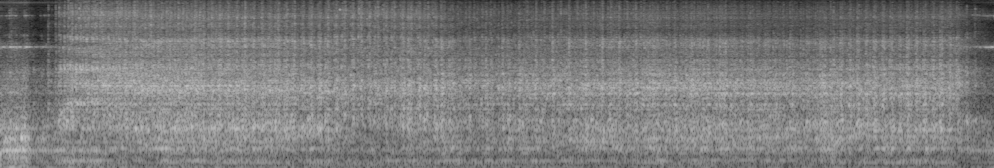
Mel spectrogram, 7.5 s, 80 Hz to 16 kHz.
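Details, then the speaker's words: Drilling a 22mm face mill adaptor for a 12mm x 1.75 thread: 10 mm drill gives a high raspy cutting hiss with uneven chatter through a hard spot in the steel, generating heat; easier past it. "let's try a sharp eight it was just that bit that's hard after that it's okay"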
